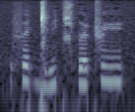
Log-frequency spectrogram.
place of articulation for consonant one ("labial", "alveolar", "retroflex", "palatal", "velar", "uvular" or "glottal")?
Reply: labial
